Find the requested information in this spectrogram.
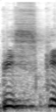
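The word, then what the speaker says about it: Biscay: ये बे ऑफ बिस्के है, इसको बे ऑफ बिस्के बोलना है, BAY बे, और बिस्के की स्पेलिंग क्या है, BISBCAY, बे ऑफ बिस्के, ठीक है।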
